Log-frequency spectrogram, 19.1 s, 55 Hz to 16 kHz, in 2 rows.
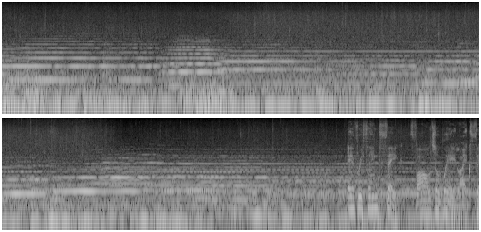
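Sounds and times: heavy rain: 0.0 - 19.0
orchestral film score chords: 0.0 - 19.0.

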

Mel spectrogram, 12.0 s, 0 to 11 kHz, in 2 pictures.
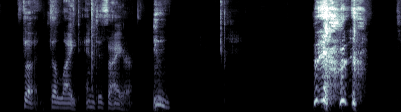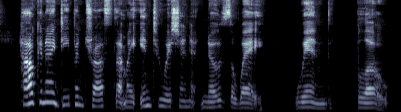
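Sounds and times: woman clearing her throat: 2.3 - 2.6, 4.7 - 5.5.

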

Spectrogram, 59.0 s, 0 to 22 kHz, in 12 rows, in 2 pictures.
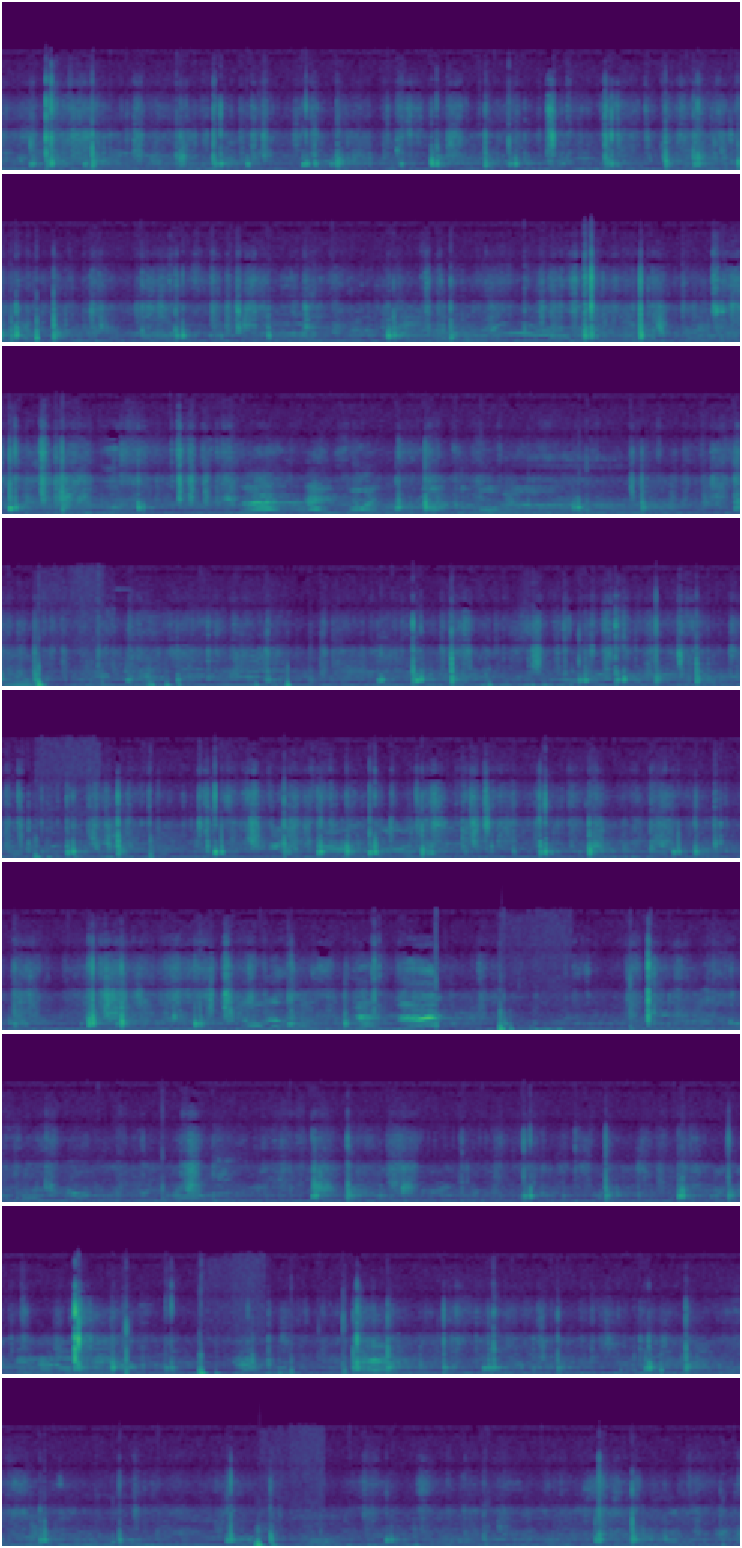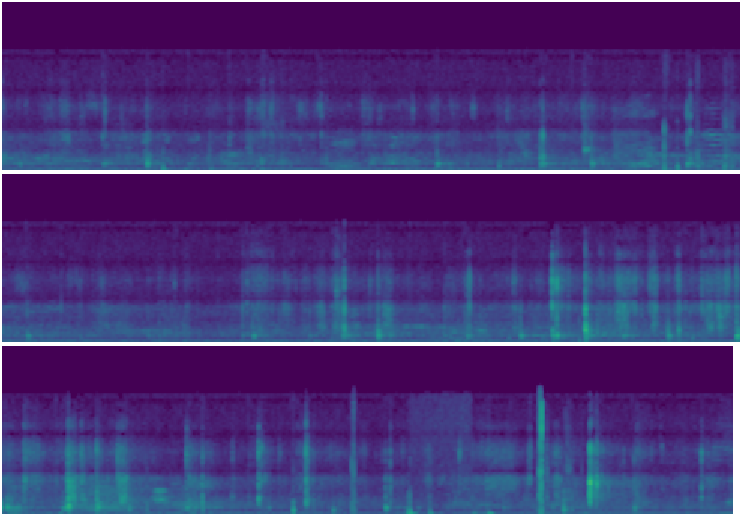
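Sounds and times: chatter of players: 0.0 - 58.9
handball smacks: 34.9 - 37.1.

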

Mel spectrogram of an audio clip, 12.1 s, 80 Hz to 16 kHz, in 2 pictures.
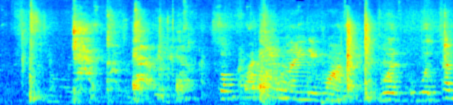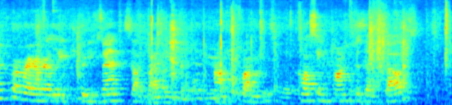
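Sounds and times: person coughing: 1.0 - 2.7, 3.4 - 3.9.

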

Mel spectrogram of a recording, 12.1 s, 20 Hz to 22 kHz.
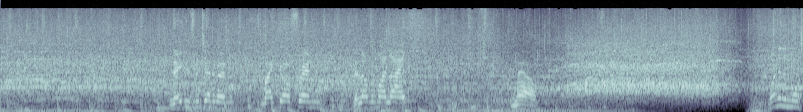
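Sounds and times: low background music: 0.0 - 10.4
audience applauding and cheering: 0.0 - 12.0.

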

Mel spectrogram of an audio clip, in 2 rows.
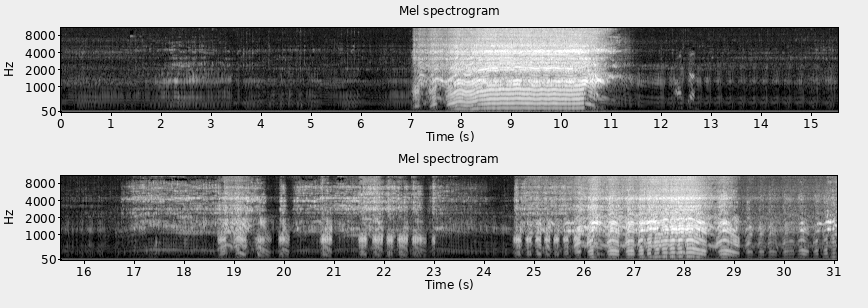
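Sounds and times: chainsaw revving and cutting: 0.0 - 31.0.

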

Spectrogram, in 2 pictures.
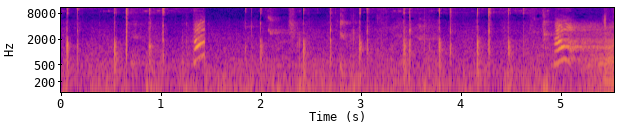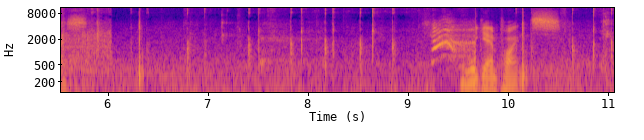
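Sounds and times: table tennis ball hits: 1.8 - 4.7, 6.2 - 9.0, 10.1 - 11.0.

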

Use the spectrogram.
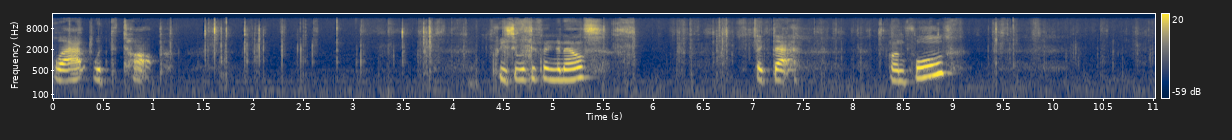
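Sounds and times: paper crinkling as folded: 1.0 - 11.0.

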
